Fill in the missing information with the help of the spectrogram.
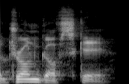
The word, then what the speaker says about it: Drągowski: Yeah, the keeper who was sent off by his name is Dragovsky, which Sasha Gorinov thought was particularly appropriate. – Well, Drągowski is how you pronounce it in Polish. Drągowski.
